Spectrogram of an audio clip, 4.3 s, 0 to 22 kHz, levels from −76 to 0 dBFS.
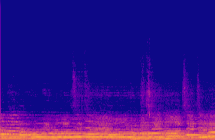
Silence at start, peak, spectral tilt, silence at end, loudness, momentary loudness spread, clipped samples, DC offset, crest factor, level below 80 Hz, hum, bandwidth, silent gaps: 0 s; -8 dBFS; -6.5 dB/octave; 0 s; -20 LUFS; 1 LU; under 0.1%; under 0.1%; 12 dB; -72 dBFS; none; 10 kHz; none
